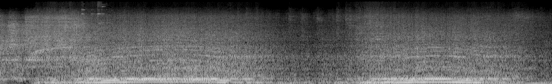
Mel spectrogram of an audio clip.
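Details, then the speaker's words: 1988 Ford Ranger after intake cleaning, with timing slightly off: rough, uneven idle that swells, sags and nearly dies, with an occasional exhaust-side pop; intermittent backfire, cause not pinned down, owner doubts it is timing. "And yeah, I don't know if you folks heard that. It sounded like a backfire just a little bit there. But I don't think this has anything to do with timing, folks, the idling issue."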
